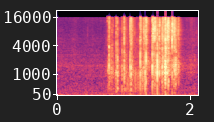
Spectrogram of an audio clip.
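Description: Tarot cards being shuffled: a rapid run of papery flicks that starts a little under a second in and lasts about a second.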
